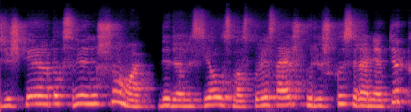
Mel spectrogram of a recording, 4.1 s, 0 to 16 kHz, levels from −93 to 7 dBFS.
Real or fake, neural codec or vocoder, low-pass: fake; codec, 32 kHz, 1.9 kbps, SNAC; 14.4 kHz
